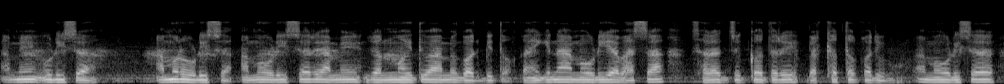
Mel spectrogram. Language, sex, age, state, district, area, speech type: Odia, male, 30-45, Odisha, Ganjam, urban, spontaneous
